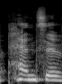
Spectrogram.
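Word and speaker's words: Pensieve: was a delayed reaction I pronounced civis sieve so it was a delayed reaction it took me until John saying oh no I've always pronounced it sieve for me to suddenly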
